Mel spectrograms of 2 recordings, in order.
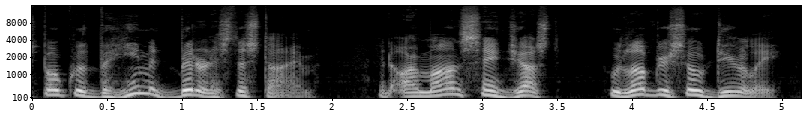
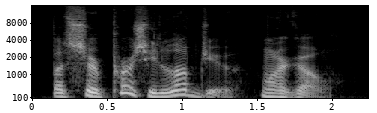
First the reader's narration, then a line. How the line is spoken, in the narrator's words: he repeated gently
